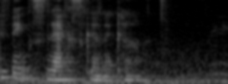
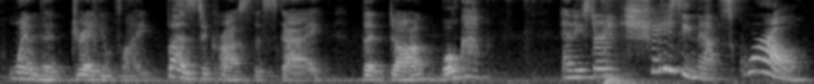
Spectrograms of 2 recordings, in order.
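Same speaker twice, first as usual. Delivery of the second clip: put-on reading to children; 2 semitones higher, 9 dB louder than usual. A narrator's reading. Reading book aloud to children.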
